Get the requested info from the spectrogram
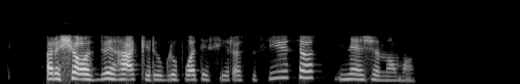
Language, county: Lithuanian, Marijampolė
